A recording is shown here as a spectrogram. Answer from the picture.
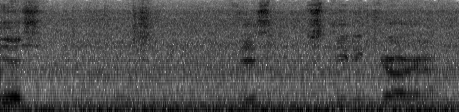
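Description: A steady low motor hum runs under a short spoken exchange: a question at the start and a brief answer about a second in.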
